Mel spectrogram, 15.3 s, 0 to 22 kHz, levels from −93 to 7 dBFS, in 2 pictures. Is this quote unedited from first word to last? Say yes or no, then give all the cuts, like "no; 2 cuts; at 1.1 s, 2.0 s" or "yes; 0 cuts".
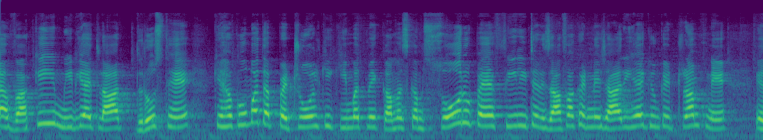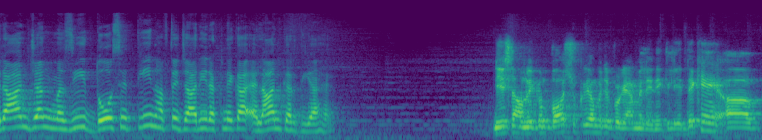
yes; 0 cuts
